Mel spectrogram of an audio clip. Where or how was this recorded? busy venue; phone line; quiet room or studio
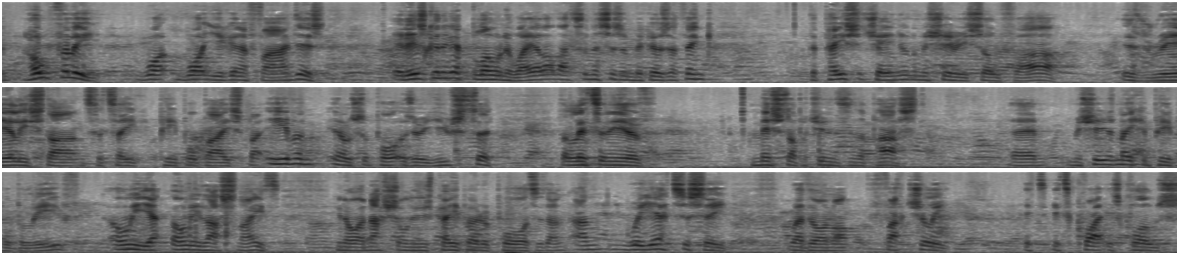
busy venue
